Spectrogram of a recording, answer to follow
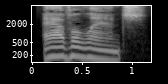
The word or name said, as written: avalanche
